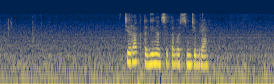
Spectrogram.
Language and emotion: Russian, neutral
